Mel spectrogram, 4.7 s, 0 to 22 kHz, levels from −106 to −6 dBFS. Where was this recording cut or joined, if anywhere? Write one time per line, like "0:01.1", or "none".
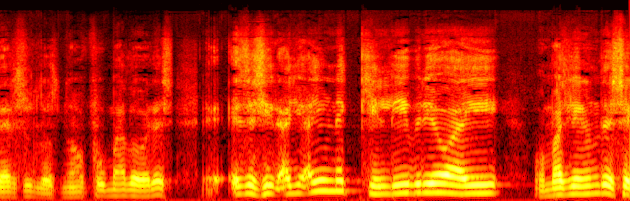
0:01.5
